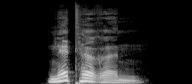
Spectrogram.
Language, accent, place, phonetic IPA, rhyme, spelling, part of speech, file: German, Germany, Berlin, [ˈnɛtəʁən], -ɛtəʁən, netteren, adjective, De-netteren.ogg
- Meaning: inflection of nett: 1. strong genitive masculine/neuter singular comparative degree 2. weak/mixed genitive/dative all-gender singular comparative degree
